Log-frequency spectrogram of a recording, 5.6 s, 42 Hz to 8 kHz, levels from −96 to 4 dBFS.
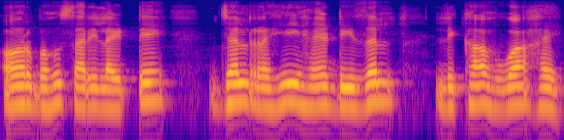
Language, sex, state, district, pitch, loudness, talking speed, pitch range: Hindi, male, Uttar Pradesh, Lucknow, 160 Hz, -17 LUFS, 125 wpm, 150-175 Hz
